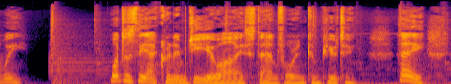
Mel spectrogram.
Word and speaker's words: GUI: steeper learning curve when the GUI pronounced GUI was made available by Apple Computers in 1983.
